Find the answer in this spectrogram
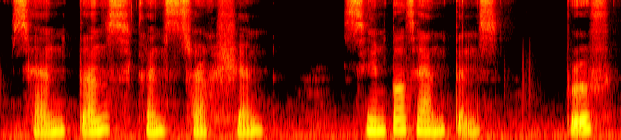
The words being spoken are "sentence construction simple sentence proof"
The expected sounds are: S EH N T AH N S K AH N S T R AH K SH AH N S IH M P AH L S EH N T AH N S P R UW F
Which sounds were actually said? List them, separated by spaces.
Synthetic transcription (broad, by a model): S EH N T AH N S K AH N S T R AH K SH AH N S IH M P AH L S EH N T AH N S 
